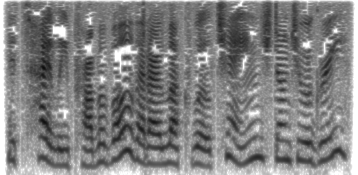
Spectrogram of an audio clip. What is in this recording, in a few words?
luck will change, female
